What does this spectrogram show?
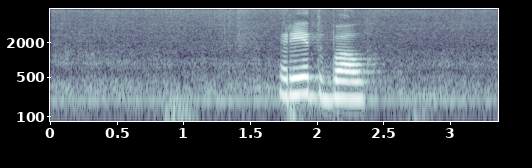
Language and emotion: Russian, neutral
